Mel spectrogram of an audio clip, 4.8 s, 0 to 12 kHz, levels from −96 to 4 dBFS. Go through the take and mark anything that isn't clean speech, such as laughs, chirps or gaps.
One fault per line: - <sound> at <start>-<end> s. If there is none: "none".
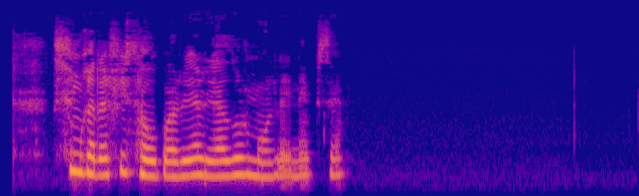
none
